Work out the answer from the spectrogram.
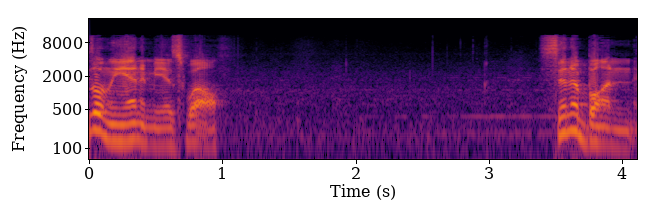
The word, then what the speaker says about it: Cinnabon: but quite delicious it's c i n n a b o n Cinnabon or I I pronounce It Bun but still need three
